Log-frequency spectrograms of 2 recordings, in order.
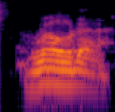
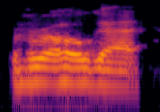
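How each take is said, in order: First: Rhoda with a clear d sound; correct name Rhoda. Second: Roga with a hard g, said loudly; wrong name Roga. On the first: Correcting her own slip, says Rhoda clearly. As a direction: say Rhoda properly, a crisp d in the middle. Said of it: "Rhoda, not Roga". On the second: Mocking her own slip, says Roga. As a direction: punch out Roga, g not d. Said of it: "not Roga". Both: Shown as a demonstration.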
